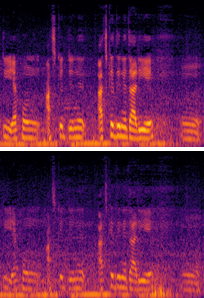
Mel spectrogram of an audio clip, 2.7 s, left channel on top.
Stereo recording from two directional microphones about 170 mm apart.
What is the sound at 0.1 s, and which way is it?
Speech, 50° left (ahead or behind).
